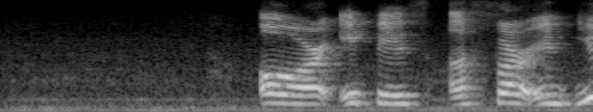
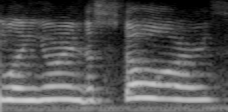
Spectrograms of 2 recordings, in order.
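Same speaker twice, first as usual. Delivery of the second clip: ordinary talk, nothing marked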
